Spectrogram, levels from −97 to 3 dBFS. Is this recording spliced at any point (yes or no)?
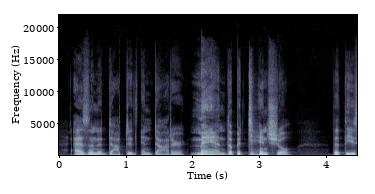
yes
